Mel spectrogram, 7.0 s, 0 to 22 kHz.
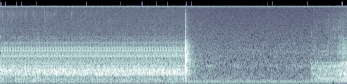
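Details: Keurig K60/K65 after clearing pump blockage and cleaning nozzle: steady pump buzz during brew, click and near silence, then softer hum as pump refills internal hot water reservoir while heater draws about 1200 W; normal brew cycle after repair.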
